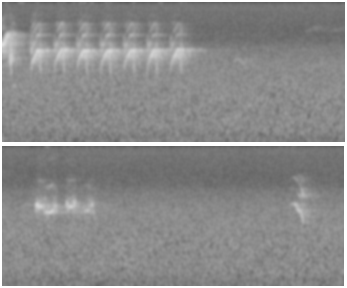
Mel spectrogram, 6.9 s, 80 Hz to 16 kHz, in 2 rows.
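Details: Japanese pygmy woodpecker chicks at a nest cavity in Shimokitayama village, Nara Prefecture, Japan, in breeding season from mid-May, fed by parents every 15–30 minutes. A quick run of about eight high, scratchy chirps, then a few faint ones over a steady background hiss.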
